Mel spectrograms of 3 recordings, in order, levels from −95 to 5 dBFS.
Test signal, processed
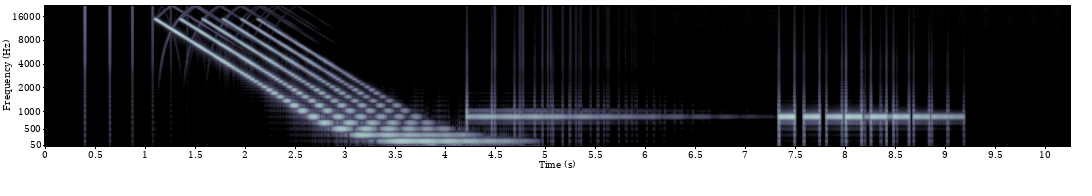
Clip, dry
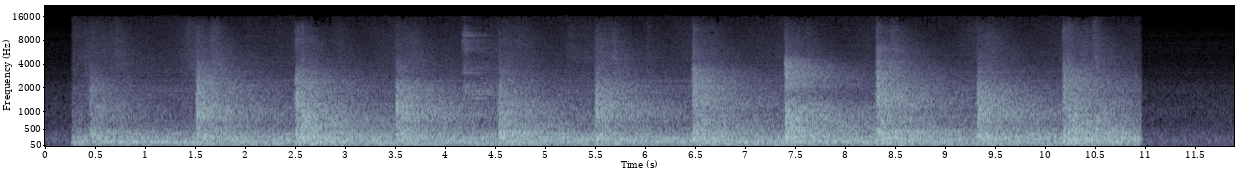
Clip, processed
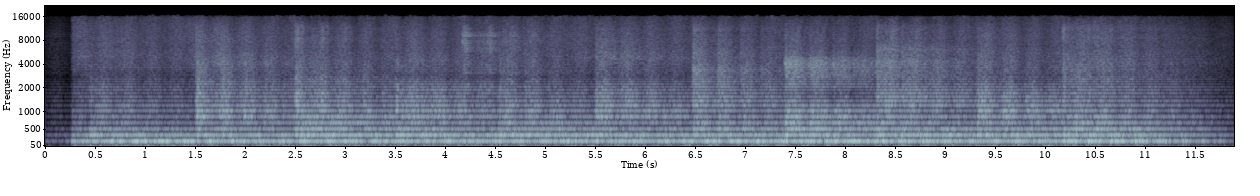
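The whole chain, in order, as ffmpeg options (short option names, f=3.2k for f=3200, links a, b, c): -filter_complex "[0:a]aexciter=amount=3.8:drive=4.6:freq=3.9k,acrossover=split=460[a][b];[a]aeval=exprs='val(0)*(1-0.5/2+0.5/2*cos(2*PI*4.2*n/s))':c=same[c];[b]aeval=exprs='val(0)*(1-0.5/2-0.5/2*cos(2*PI*4.2*n/s))':c=same[d];[c][d]amix=inputs=2:normalize=0,aecho=1:1:250|475|677.5|859.8|1024:0.631|0.398|0.251|0.158|0.1,asplit=2[e][f];[f]acompressor=threshold=-28dB:ratio=6,volume=0dB[g];[e][g]amix=inputs=2:normalize=0,afftfilt=real='hypot(re,im)*cos(PI*b)':imag='0':win_size=1024:overlap=0.75,volume=-1dB"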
